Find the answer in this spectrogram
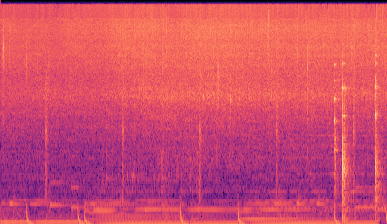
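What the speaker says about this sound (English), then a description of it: "we're gonna fry these up until they're a beautiful vivid green" Green beans frying in a pan: a soft sizzle broken by occasional light scrapes and clicks, over a steady low humming drone.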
